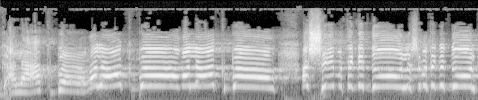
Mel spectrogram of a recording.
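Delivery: high chanted call to prayer. Retold or imitated. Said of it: "והוא צועק".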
